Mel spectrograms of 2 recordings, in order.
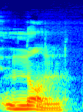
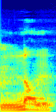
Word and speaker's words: non: I always thought it was non. – Yeah. – You don't pronounce the second N.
